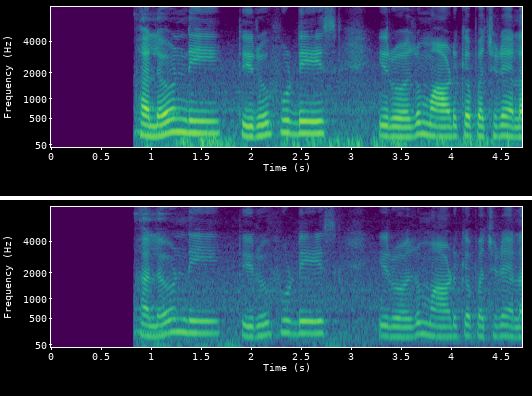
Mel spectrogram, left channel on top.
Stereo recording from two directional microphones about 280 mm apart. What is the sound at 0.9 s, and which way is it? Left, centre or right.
Speech, centre.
